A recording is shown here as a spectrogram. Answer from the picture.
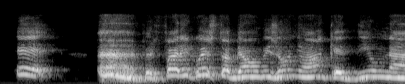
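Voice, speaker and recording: Lively intonation comes through at a very slow pace, with audible room echo against a quiet background. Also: man. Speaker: event organizer; university professor. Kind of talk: webinar introduction. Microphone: webcam.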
